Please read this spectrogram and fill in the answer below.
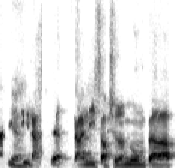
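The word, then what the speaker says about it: Dionisi: His name is, if I pronounce it right. Dionysi, yeah. That's it. Dionysi, I should have known better, but what a coach he is, man.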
